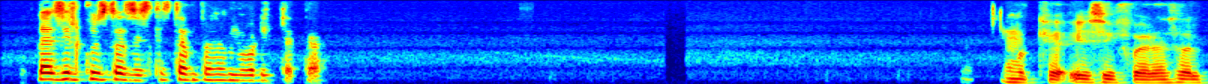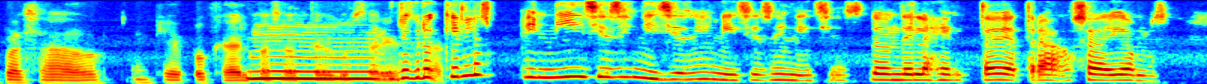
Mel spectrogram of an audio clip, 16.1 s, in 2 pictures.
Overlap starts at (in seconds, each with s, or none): 9.7 s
